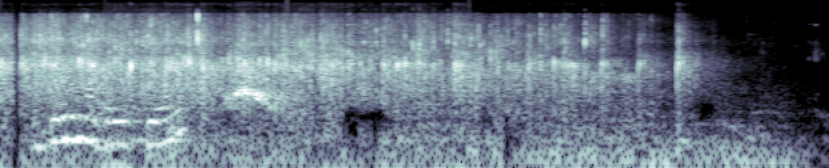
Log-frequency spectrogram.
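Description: Crowd applause sound effect for a winner announcement. It cuts in as the spinning-wheel music stops and fades away over about five seconds, with a few voices in it in the first two seconds.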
